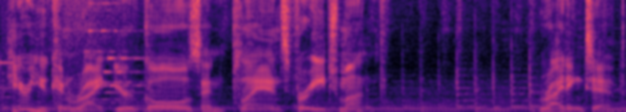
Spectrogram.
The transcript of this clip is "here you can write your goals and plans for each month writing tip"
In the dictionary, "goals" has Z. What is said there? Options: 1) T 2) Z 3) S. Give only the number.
2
